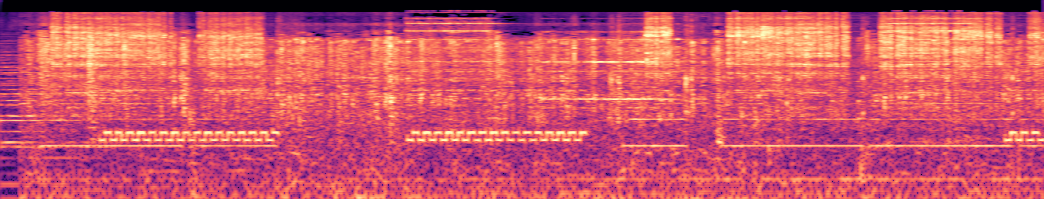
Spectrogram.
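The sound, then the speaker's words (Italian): Office telephones ring during a lunch break in repeated electronic bursts, with one ring overlapping another and a longer tone near the end, over a loud, busy background clatter. “telefoni che squillano”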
